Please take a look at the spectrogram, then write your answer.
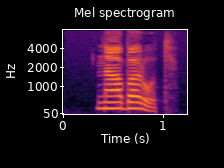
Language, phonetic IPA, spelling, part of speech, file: Russian, [nɐɐbɐˈrot], наоборот, adverb, Ru-наоборот.ogg
- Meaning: 1. inside out, back to front 2. vice versa, the other way round, conversely 3. on the contrary, to the contrary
